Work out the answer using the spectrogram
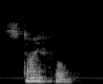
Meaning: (verb) To make (an animal or person) unconscious or cause (an animal or person) to die by preventing breathing; to smother, to suffocate
- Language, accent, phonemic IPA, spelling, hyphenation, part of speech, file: English, Southern England, /ˈstaɪfl̩/, stifle, stif‧le, verb / noun, LL-Q1860 (eng)-stifle.wav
